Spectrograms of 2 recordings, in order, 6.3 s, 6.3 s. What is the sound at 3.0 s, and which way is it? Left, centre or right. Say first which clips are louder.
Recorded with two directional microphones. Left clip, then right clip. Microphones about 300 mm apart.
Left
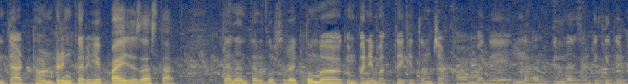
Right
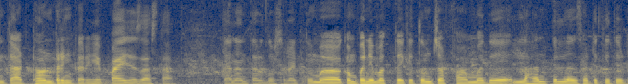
Speech: right 9 dB; centre.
